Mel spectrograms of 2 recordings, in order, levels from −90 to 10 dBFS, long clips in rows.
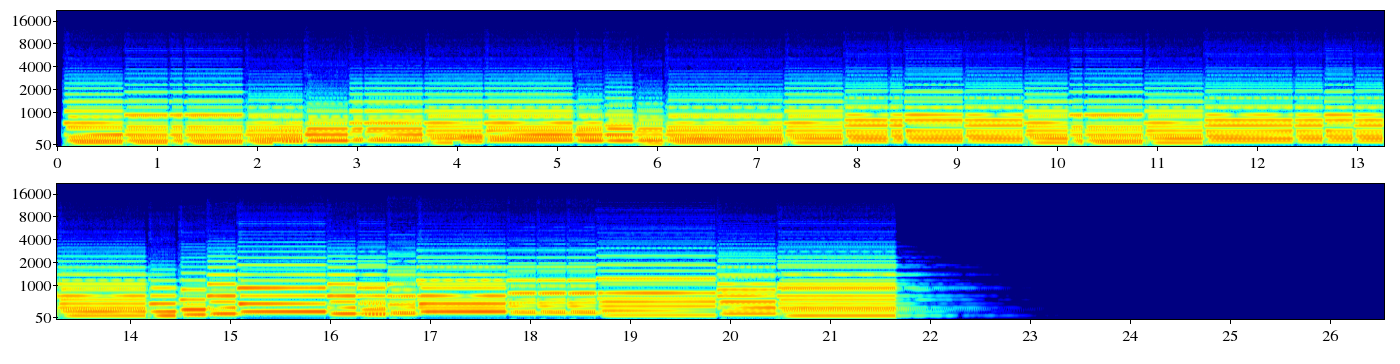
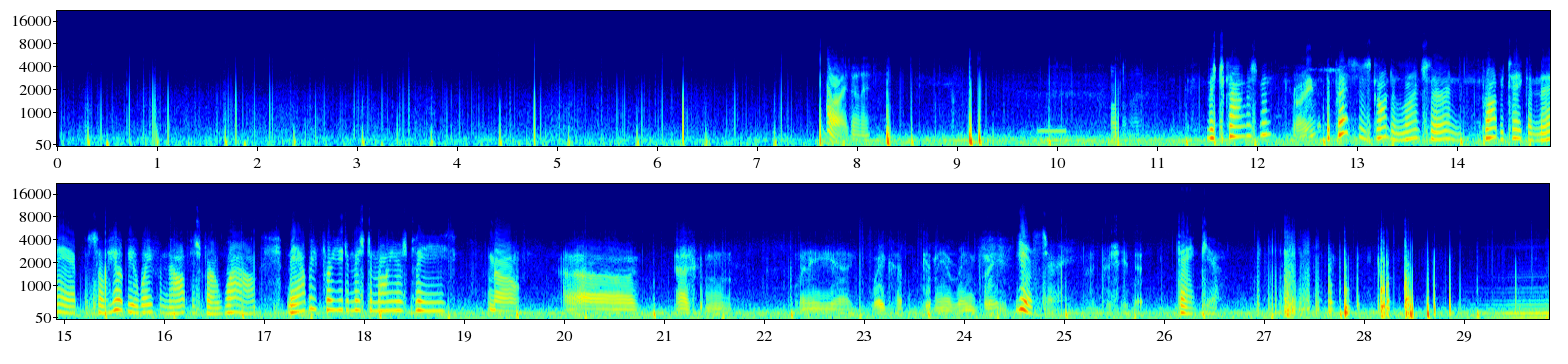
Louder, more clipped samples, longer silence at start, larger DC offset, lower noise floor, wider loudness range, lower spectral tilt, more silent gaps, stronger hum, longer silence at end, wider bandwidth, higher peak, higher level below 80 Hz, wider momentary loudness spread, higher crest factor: first, -14 LUFS vs -26 LUFS; neither; second, 0.05 s vs 0.3 s; neither; first, under -90 dBFS vs -49 dBFS; second, 3 LU vs 18 LU; about the same, -10.5 dB/octave vs -10 dB/octave; neither; neither; first, 4.75 s vs 0 s; second, 4.1 kHz vs 5.8 kHz; about the same, 0 dBFS vs 0 dBFS; second, -54 dBFS vs -42 dBFS; second, 4 LU vs 21 LU; second, 14 dB vs 26 dB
